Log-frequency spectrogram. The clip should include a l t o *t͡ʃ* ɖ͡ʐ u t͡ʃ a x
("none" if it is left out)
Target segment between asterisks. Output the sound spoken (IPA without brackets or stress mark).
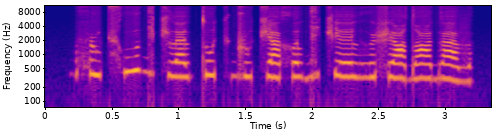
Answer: t͡ʃ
